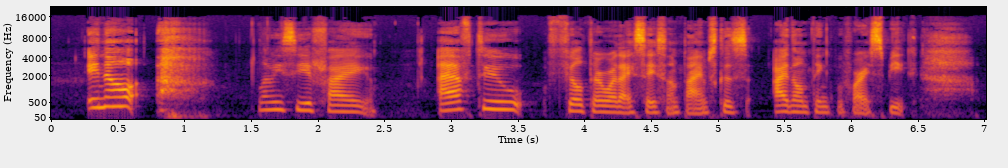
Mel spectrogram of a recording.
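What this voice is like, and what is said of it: Portuguese accent. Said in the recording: “So the accent we're hearing is Portuguese, right? ... Yeah, it's from Portugal.”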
